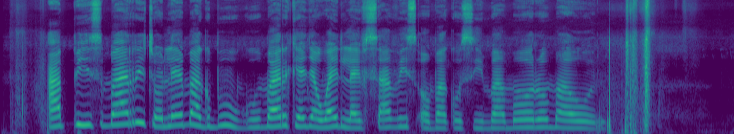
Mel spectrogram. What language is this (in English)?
Luo (Kenya and Tanzania)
